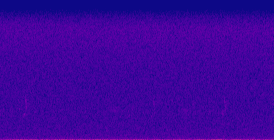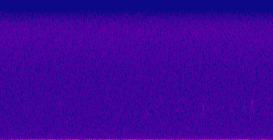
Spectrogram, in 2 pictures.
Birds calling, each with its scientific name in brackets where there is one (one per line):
House Finch (Haemorhous mexicanus)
